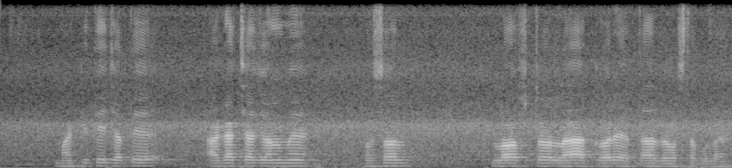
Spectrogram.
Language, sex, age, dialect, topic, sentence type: Bengali, male, 18-24, Jharkhandi, agriculture, statement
